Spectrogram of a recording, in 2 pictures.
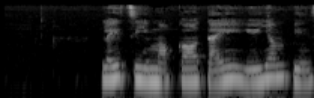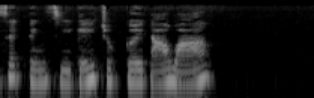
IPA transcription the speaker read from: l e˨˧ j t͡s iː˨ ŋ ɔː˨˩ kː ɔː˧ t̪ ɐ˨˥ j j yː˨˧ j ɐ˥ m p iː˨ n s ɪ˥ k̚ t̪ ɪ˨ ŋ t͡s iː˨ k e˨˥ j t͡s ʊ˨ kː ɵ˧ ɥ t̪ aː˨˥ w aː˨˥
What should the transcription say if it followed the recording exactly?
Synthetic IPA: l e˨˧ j t͡s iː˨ m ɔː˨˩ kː ɔː˧ t̪ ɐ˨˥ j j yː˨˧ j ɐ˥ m p iː˨ n s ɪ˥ k̚ t̪ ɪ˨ ŋ t͡s iː˨ k e˨˥ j t͡s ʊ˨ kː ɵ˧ ɥ t̪ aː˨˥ w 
